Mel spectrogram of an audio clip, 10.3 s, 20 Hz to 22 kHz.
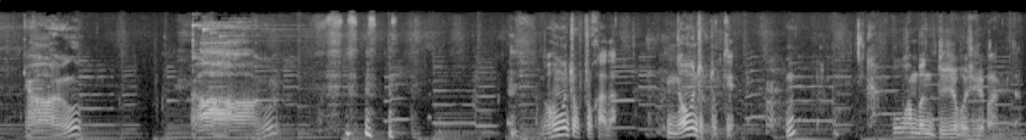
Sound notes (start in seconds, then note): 3.1 haha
